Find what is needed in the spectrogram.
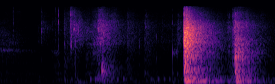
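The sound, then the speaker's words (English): A chair is knocked over by a cat with a loud wooden crash and a second clattering thud, preceded by a few softer bumps and scrapes; no one speaks. “My cat just knocked over my chair.”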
